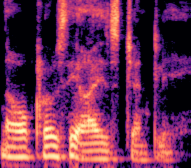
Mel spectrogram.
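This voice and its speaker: A man with a very husky, gravelly voice leads a guided meditation. He speaks slowly and in measured phrases, leaving long pauses as he gently instructs. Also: lowish voice. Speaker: meditation teacher.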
